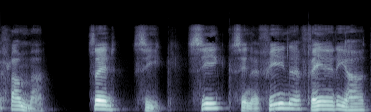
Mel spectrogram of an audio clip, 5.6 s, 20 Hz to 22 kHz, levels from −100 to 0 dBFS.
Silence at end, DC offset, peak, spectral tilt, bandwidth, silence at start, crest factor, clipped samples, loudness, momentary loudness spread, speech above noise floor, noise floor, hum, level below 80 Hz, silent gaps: 0.1 s; under 0.1%; -2 dBFS; -7.5 dB/octave; 8.6 kHz; 0 s; 20 dB; under 0.1%; -20 LUFS; 20 LU; 68 dB; -88 dBFS; none; -56 dBFS; none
